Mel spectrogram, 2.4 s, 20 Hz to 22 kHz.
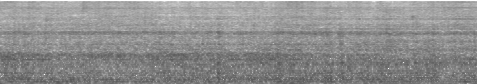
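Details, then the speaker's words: Roughly 60-year-old army mountain stove (owned since 1972), first run in about 15 years, heating a steaming cup of water: steady, even roar with no sputter or surging; normal clean burner roar. "stove I Haven run this stove for probably well probably 15 years I haven't started the stove and it flared right up right"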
